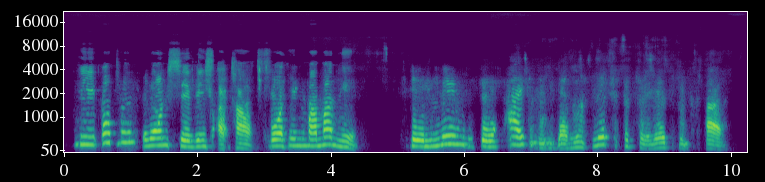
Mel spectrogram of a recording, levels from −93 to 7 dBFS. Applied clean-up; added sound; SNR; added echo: neural mask model Resemble Enhance denoiser.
